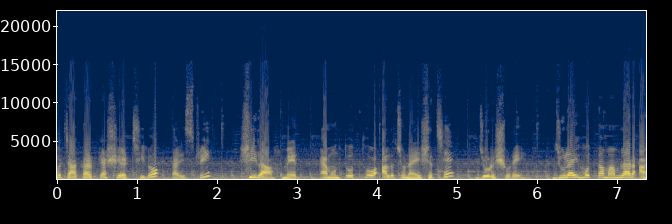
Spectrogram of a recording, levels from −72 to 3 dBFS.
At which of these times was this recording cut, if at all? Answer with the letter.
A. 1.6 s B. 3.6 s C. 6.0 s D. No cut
C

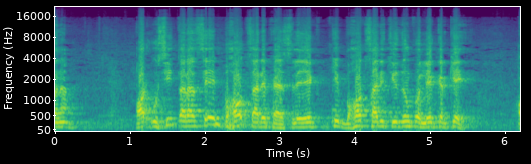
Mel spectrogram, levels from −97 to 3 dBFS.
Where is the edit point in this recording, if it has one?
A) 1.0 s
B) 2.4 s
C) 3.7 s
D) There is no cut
C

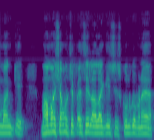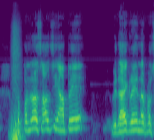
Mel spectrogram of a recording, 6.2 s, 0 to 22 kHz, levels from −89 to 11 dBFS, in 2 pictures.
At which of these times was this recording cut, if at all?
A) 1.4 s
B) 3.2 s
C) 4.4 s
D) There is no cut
B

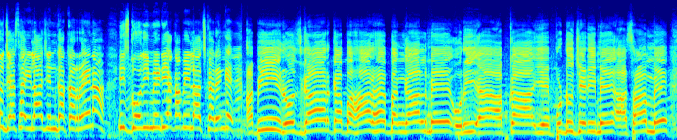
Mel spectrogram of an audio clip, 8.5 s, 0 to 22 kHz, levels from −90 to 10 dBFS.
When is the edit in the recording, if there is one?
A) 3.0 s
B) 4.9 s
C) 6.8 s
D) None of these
A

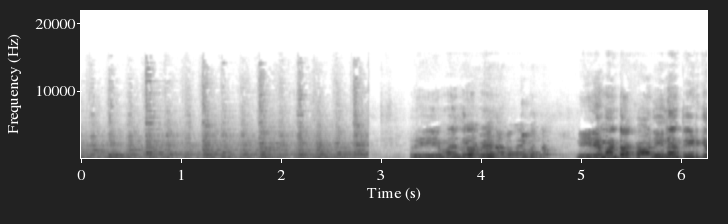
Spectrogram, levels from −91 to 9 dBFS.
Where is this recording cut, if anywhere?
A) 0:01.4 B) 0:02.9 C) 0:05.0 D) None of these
B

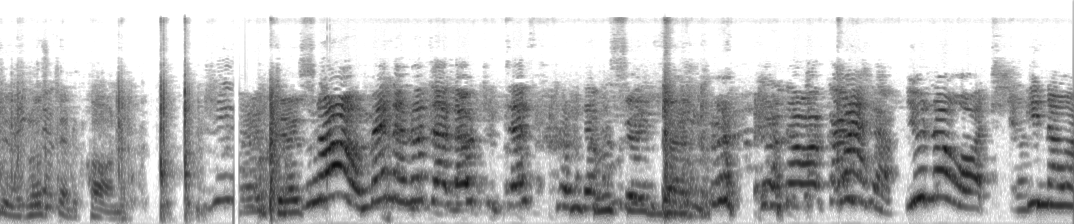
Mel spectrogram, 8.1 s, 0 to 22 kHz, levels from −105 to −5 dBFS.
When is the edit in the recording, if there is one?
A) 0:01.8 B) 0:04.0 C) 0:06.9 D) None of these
A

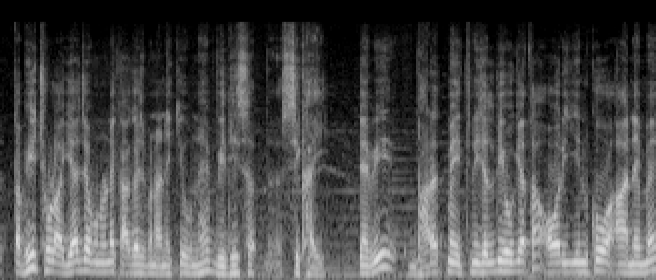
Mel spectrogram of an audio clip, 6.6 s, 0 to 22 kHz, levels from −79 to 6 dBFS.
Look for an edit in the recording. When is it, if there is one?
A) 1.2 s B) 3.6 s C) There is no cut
B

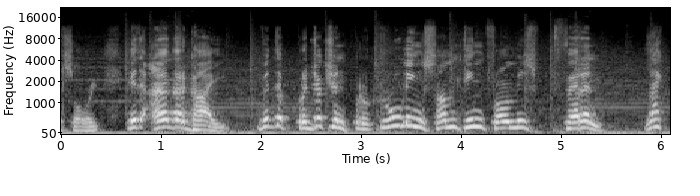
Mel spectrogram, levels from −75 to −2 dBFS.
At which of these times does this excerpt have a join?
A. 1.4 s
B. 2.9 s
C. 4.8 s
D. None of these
D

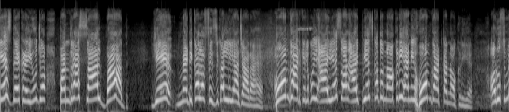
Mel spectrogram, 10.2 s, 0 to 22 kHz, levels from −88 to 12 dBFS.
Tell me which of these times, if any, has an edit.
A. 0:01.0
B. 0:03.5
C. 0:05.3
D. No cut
C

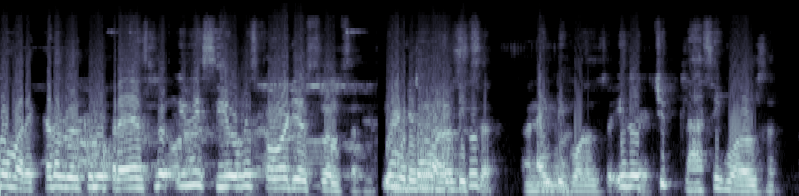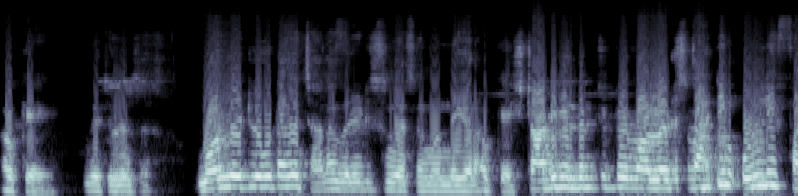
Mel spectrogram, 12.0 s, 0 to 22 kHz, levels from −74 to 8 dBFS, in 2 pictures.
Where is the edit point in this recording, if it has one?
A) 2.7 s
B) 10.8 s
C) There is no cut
A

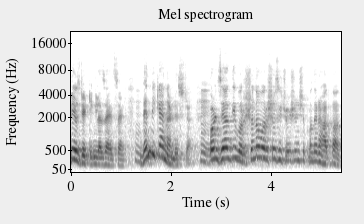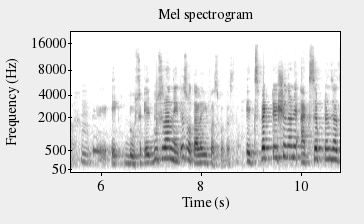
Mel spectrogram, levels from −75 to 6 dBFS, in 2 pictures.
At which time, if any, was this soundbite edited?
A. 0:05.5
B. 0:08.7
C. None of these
B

